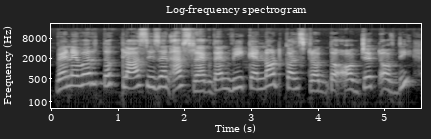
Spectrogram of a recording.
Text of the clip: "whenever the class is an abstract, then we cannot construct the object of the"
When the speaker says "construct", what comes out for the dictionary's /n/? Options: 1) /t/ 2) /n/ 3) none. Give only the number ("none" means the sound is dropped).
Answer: 2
